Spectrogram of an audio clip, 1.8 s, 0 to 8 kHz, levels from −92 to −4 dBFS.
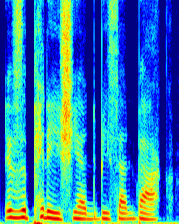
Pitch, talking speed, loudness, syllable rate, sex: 210 Hz, 335 wpm, -17 LUFS, 6.5 syllables/s, female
